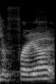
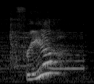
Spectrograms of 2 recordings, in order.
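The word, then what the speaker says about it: Freyja: I don't know how to pronounce Freya? Freya? No, it's yeah, because Scandinavians and the Dutch languages like to pronounce J's as Y's.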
